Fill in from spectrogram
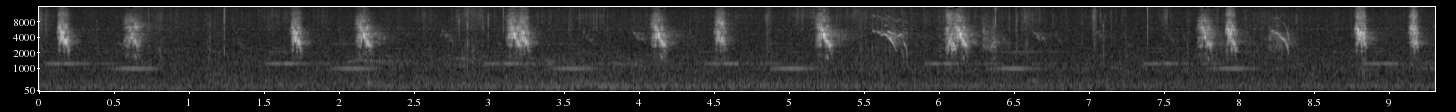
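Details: Young sparrows, including an imitating youngster, at a Tenmangu shrine on 5 June 2022 give spaced sharp chirps roughly every second over a repeating pattern of short, steady, two-pitch electronic-like tones.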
